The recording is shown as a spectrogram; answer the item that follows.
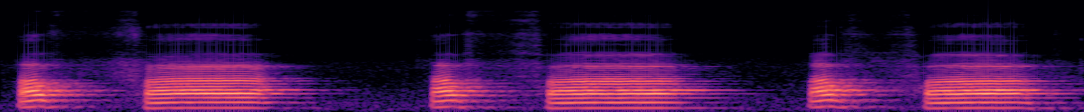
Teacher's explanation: फा ऊपर के दांतों के किनारे और निचले होंठ के तर यानी गीला नम हिस्से यानी भाग से उच्चारण होता है. फा is pronounced from the एज of the upper front teeth.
